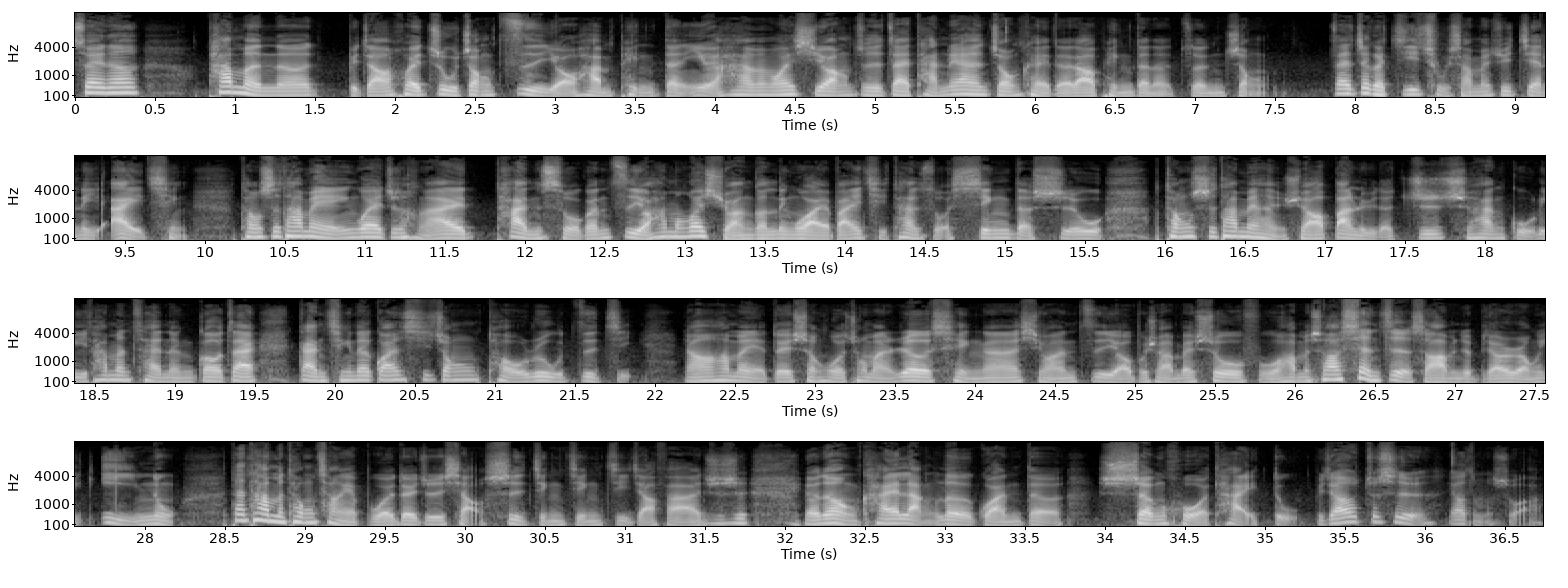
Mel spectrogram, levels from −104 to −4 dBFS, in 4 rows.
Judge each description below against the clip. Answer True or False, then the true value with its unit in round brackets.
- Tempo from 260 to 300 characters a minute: False (325 characters per minute)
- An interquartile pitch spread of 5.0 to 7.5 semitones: False (4.5 semitones)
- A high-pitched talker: False (125 Hz)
